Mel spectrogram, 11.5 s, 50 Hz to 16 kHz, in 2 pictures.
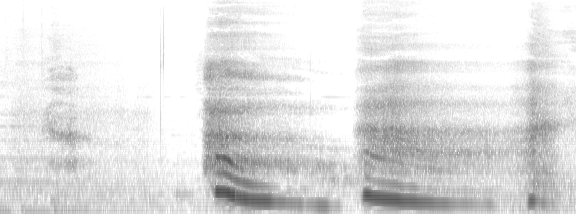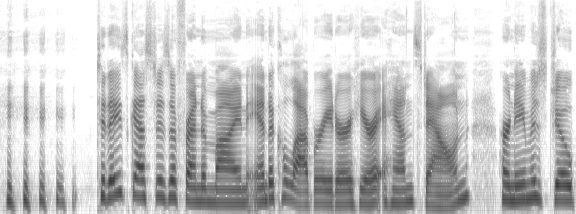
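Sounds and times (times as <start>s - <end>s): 
deep voiced sighing breaths: 0.0s - 5.7s
speech: 5.8s - 11.5s.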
